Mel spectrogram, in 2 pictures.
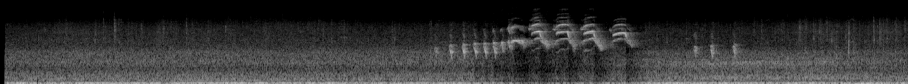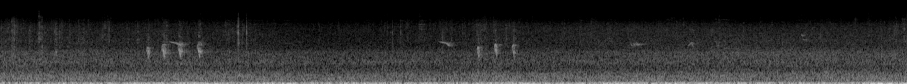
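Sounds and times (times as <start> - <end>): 
loud low rumbling noise: 0.1 - 18.1
common blackbird Turdus merula chattering: 4.3 - 7.4.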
